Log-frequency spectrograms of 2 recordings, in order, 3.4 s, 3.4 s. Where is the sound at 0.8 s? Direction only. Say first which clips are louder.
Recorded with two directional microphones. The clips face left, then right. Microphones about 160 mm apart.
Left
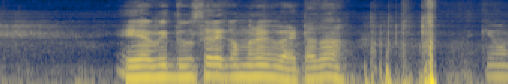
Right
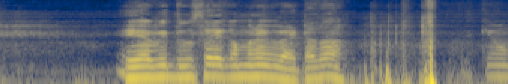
Even; 35° right (ahead or behind).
